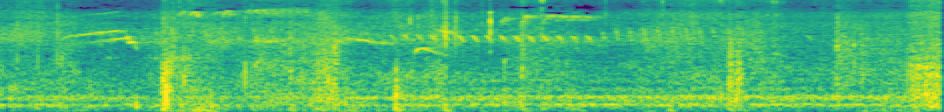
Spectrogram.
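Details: Orchard bees in New Zealand hum continuously around Reg the cat, a droning buzz with steady low bands, with sharp bird chirps and whistles and a few soft knocks.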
